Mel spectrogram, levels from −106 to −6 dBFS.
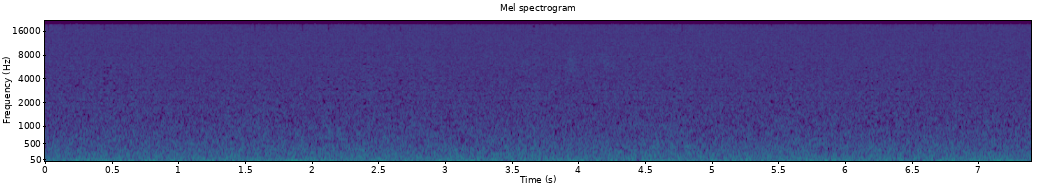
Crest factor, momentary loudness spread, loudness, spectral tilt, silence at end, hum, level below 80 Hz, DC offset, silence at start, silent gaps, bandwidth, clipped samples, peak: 20 dB; 0 LU; -64 LUFS; -3 dB/octave; 0 s; none; -72 dBFS; under 0.1%; 0 s; none; over 20 kHz; under 0.1%; -44 dBFS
